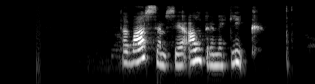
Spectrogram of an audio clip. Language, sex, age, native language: Icelandic, female, 40-49, Icelandic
